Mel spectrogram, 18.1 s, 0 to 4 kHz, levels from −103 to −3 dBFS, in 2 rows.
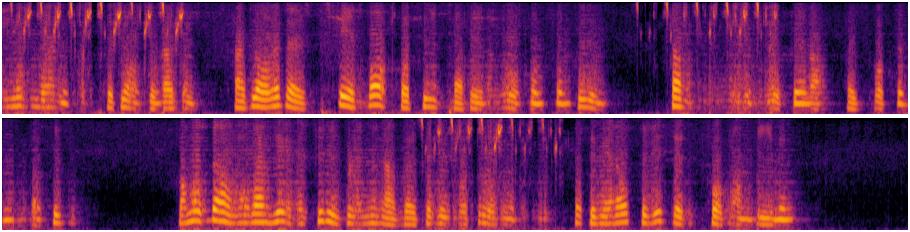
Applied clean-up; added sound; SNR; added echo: neural separator model SepFormer WHAMR!.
